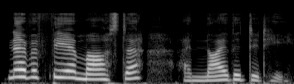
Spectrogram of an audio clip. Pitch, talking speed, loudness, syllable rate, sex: 240 Hz, 140 wpm, -18 LUFS, 4.2 syllables/s, female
